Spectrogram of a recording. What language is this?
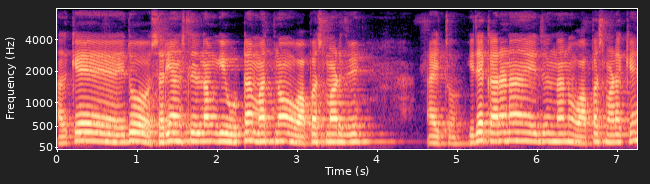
Kannada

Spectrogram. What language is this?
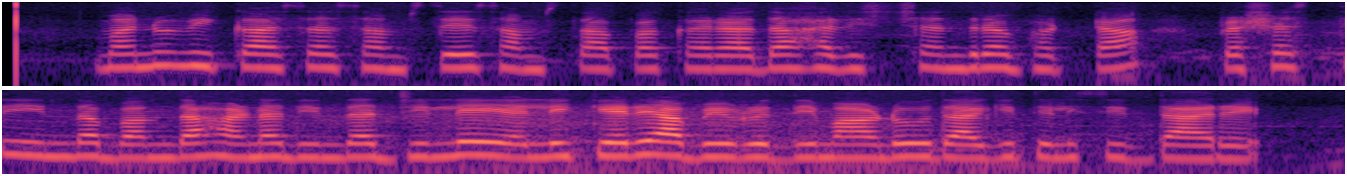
Kannada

